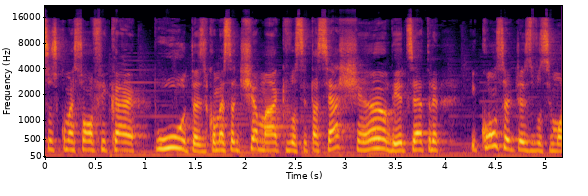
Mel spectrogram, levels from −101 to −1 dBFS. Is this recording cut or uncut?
uncut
